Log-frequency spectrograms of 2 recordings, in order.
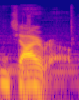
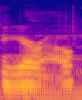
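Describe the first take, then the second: First: The word begins with a J sound. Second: The word begins with a Y sound. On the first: The speaker calls it wrong. "his family swears up and down it's pronounced gyro" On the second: The speaker calls it right. "I'm pretty sure it's pronounced euro"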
